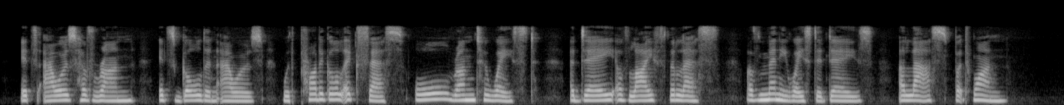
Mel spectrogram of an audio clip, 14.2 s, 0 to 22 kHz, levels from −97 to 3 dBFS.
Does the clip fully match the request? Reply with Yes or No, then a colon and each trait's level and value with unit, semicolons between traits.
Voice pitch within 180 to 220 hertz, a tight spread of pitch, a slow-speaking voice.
Yes: medium, 185 Hz; narrow, 2.3 semitones; slow, 115 wpm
